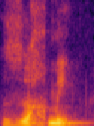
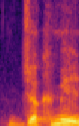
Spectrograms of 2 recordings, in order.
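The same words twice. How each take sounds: First: The word begins with a z sound. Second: The word begins with a j sound. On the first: The speaker calls it right. "ज के नीचे नुक्ता" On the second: The speaker calls it wrong. "जख्मी नहीं"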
